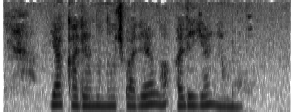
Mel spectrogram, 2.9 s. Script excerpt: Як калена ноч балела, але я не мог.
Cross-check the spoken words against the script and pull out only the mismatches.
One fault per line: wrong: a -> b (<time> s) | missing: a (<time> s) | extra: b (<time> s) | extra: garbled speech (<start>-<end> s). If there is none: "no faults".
no faults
